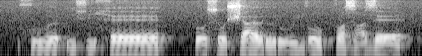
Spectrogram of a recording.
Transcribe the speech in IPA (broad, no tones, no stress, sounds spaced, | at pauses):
x uː ə̯ ʔ i x i h ɛː | o s o ʃ a ə̯ ɾ ɯ ɾ uː j o kʷ i zˤ a z ɛ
